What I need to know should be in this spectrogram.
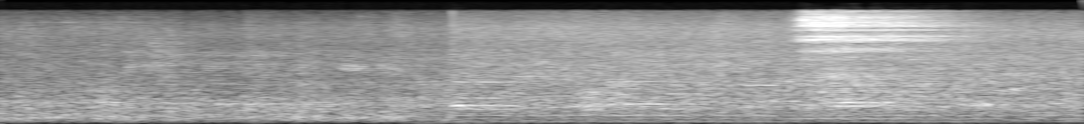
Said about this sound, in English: here's the train I'm going to take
